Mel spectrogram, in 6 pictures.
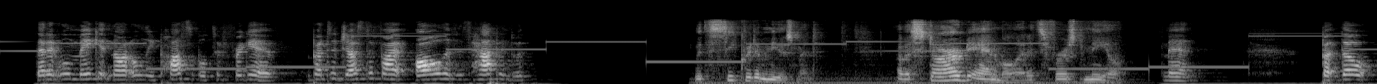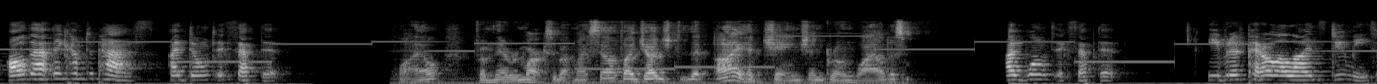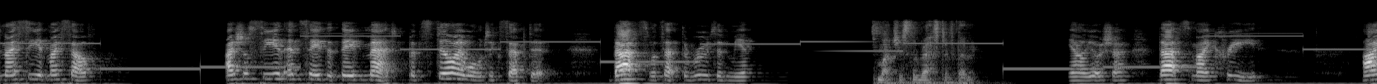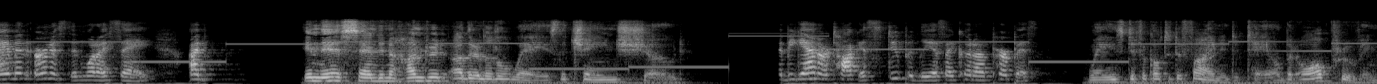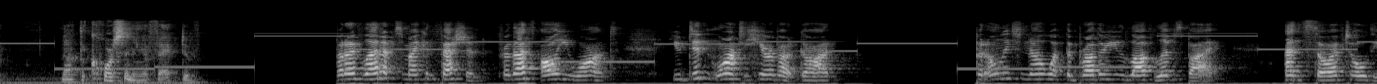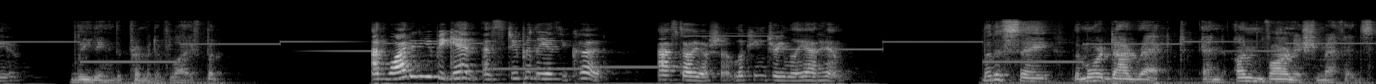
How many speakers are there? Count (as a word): two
